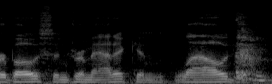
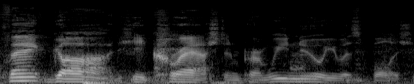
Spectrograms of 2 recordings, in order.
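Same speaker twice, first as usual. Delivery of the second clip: mocking gloat; 7 dB louder, slower than usual.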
